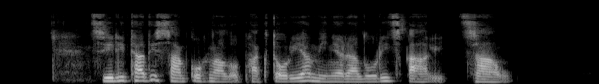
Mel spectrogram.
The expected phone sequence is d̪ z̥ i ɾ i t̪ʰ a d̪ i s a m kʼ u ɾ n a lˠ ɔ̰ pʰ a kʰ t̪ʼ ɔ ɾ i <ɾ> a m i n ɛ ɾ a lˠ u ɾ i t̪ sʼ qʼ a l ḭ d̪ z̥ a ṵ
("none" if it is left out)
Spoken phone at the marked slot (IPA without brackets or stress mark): none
